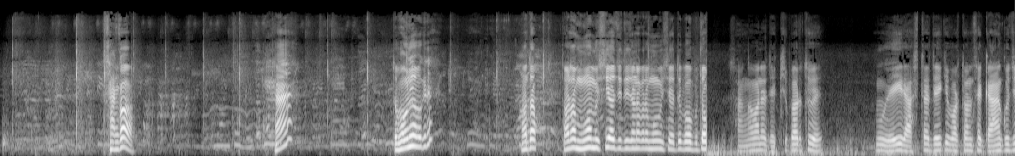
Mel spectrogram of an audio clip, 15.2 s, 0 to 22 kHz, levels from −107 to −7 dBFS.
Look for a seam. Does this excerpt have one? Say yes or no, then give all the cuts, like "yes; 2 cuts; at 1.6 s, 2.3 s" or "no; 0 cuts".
yes; 1 cut; at 10.6 s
